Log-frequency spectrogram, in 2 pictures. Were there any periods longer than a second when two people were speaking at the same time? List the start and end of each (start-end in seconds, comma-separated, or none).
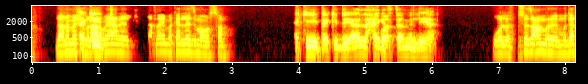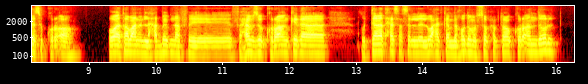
none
